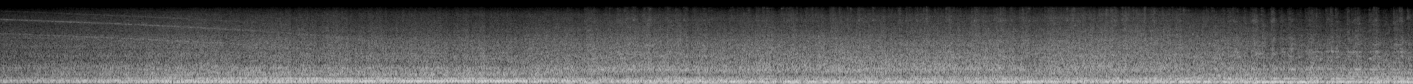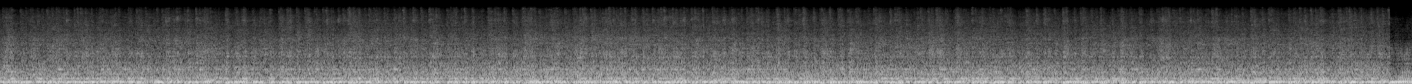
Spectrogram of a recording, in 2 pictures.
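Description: Camaro Z28's LS1 V8 with a G5X4 cam idling steadily on the dyno. A high whine falls away over the first few seconds, under the steady hiss of a large shop cooling fan.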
